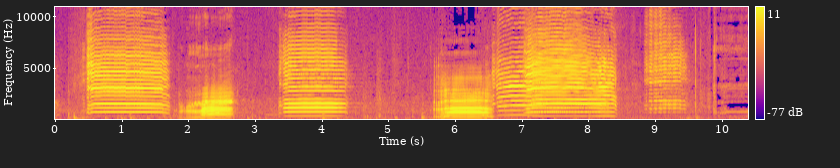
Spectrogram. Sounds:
sheep bleating

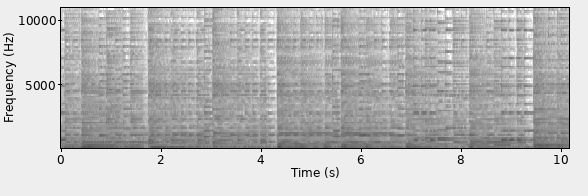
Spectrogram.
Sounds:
playing harpsichord

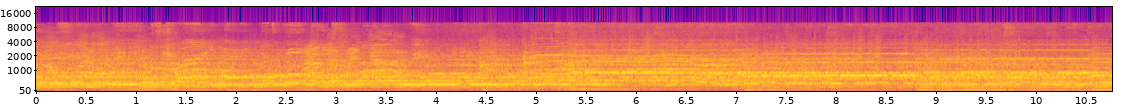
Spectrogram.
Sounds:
Music, Musical instrument, Violin

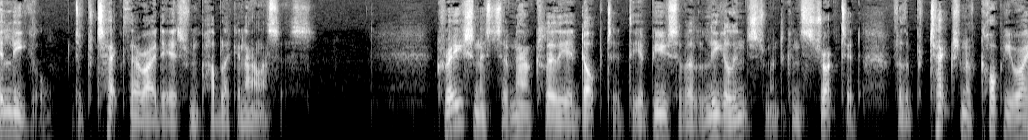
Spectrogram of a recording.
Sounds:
monologue, Male speech, Speech

